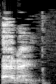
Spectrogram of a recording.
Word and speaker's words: Paran: from mount of paran it's pronounced faran now where is mount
